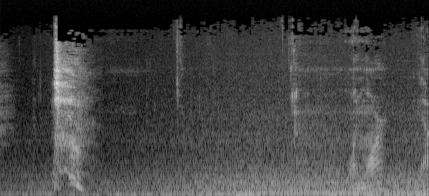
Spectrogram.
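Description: A single sharp sneeze near the start, close and loud, followed by quiet room tone and a few faint breathy throat sounds, no talk over it.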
